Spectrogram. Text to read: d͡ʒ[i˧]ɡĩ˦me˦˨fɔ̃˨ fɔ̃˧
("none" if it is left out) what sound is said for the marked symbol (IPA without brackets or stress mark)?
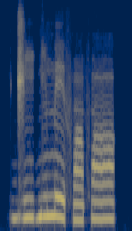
i˧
